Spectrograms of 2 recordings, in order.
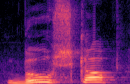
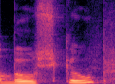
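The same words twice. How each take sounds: First: Boskop said anglicised, short o, slow; Boskop, English style, stress on the first syllable. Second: Boskoop said the Dutch way, long oo, slow, rising. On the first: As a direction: say Boskop as plain English, BOSS-kop. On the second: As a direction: stretch Boskoop as BOOS-koop with a rising end. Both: Shown as a demonstration. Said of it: "however way you pronounce it".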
